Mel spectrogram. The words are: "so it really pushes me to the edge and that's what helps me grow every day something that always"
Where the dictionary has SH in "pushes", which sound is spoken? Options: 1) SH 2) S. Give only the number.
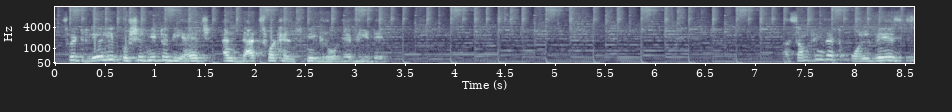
1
